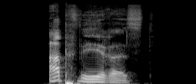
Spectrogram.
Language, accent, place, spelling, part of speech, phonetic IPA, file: German, Germany, Berlin, abwehrest, verb, [ˈapˌveːʁəst], De-abwehrest.ogg
- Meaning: second-person singular dependent subjunctive I of abwehren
